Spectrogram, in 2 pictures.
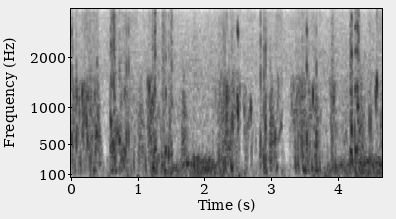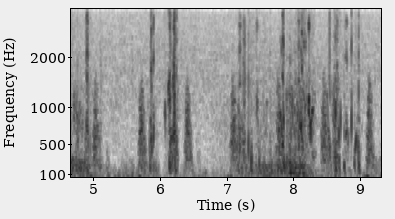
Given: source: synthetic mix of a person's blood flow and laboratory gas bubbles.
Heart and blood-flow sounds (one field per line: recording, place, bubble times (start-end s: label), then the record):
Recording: Doppler ultrasound of blood flow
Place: subclavian vein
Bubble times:
0.00-0.42 s: bubbles
0.55-0.99 s: bubbles
1.08-1.56 s: bubbles
1.81-1.90 s: bubbles
2.10-2.54 s: bubbles
2.56-3.17 s: bubbles
3.27-3.77 s: bubbles
3.86-4.38 s: bubbles
4.45-5.00 s: bubbles
5.80-5.97 s: bubbles
6.04-6.29 s: bubbles
7.12-7.67 s: bubbles
7.75-8.35 s: bubbles
8.47-9.03 s: bubbles
From the record:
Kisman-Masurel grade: 332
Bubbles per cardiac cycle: rolling drumbeat, 9 or more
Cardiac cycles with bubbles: 50 to 99%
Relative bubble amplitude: moderate (0.250 to 0.450)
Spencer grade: 3 (all of the cardiac periods contain showers or single bubble signals, but not dominating or overriding the cardiac motion signals)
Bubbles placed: anywhere in the cardiac cycle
